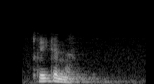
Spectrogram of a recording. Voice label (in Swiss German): "treckene", alsace; meteo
